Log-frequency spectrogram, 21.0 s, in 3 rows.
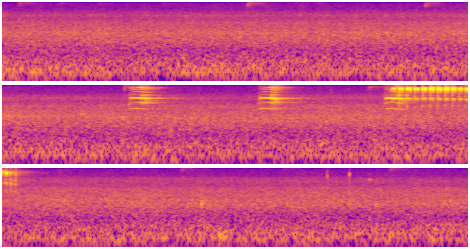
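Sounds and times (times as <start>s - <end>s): faint steady hiss: 0.0s - 20.9s
bird calling: 8.8s - 9.5s, 10.8s - 11.5s, 12.7s - 14.4s.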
